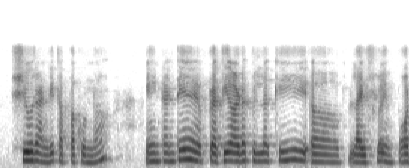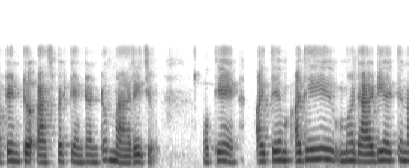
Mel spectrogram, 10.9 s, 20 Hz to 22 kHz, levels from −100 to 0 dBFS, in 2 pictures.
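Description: No technical faults turn up anywhere in this speech recording, so there is nothing to place in time order.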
